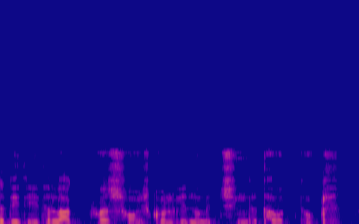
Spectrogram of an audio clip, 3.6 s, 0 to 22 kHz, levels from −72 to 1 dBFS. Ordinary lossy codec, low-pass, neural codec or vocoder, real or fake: AAC, 48 kbps; 7.2 kHz; none; real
